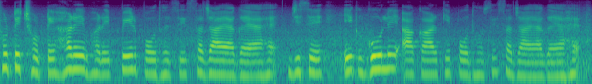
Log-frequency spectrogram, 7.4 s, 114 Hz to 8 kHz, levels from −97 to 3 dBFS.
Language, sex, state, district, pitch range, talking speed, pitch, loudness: Hindi, female, Bihar, Gopalganj, 190-215 Hz, 140 wpm, 195 Hz, -20 LUFS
